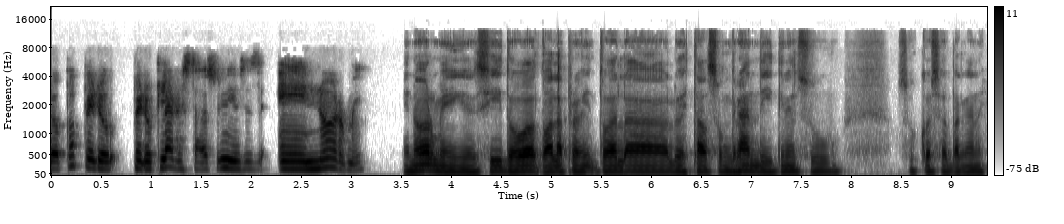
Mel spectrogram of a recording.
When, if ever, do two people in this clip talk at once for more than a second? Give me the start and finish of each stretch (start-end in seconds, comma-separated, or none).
none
